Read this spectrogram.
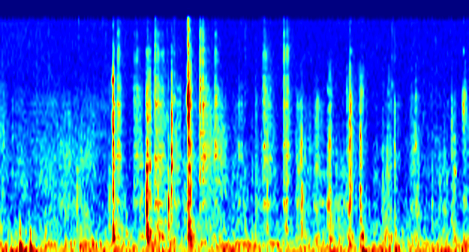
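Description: Metal clicks and clinks.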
